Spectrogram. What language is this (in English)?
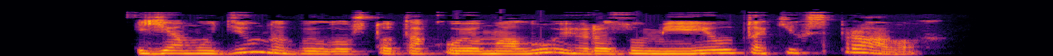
Belarusian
